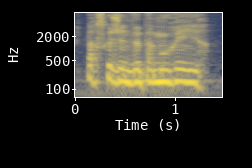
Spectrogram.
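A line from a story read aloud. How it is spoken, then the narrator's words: Desperate struggling cry. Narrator (French): s'écria Milady en se débattant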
